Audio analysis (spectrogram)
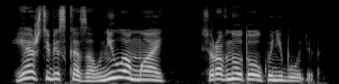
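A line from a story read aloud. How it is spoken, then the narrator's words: Good-natured grumble. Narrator (Russian): проворчал, впрочем, беззлобно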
